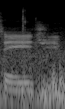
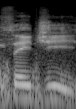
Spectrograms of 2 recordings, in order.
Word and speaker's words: SageG: It's pronounced Seiji, by the way. Say G.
